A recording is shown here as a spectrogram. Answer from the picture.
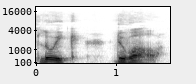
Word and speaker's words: Loïc Duval: with your fellow Francais and Le Mans winner Loïc Duval. And I had to ask him before the interview what is the correct pronunciation, because I hear so many variations. And he said it's Loïc Duval.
